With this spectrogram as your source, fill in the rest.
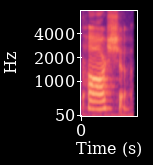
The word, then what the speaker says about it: Porsche: Porsche but apparently the the company even made a video as to how pronounce this a while back PA posha posha posha posha I think in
